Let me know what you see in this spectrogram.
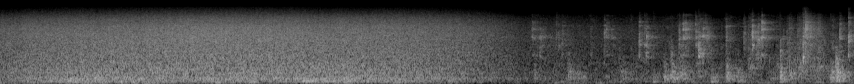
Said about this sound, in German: Vor uns stürzt das Wasser des Agumaza rund 60 Meter in die Tiefe.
